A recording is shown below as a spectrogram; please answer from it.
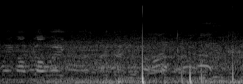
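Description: Players' voices calling faintly across a grass sports field, over a low wind rumble on the microphone, with two sharp clicks about a second and a half and two seconds in.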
